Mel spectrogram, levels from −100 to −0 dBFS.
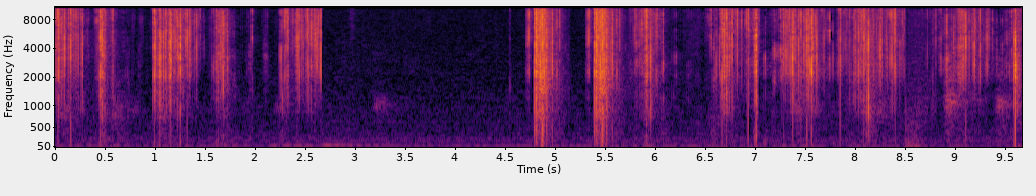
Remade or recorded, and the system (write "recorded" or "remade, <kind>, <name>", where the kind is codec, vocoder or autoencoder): recorded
